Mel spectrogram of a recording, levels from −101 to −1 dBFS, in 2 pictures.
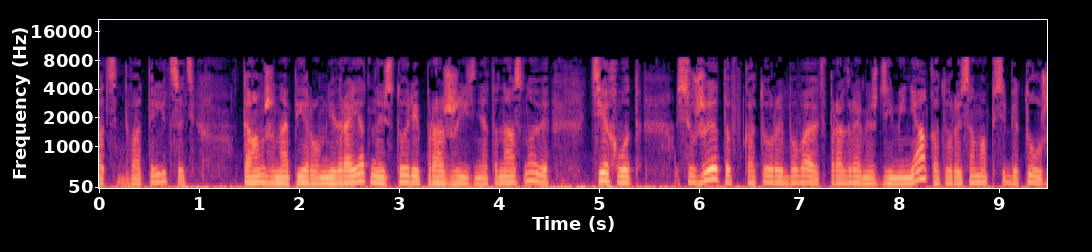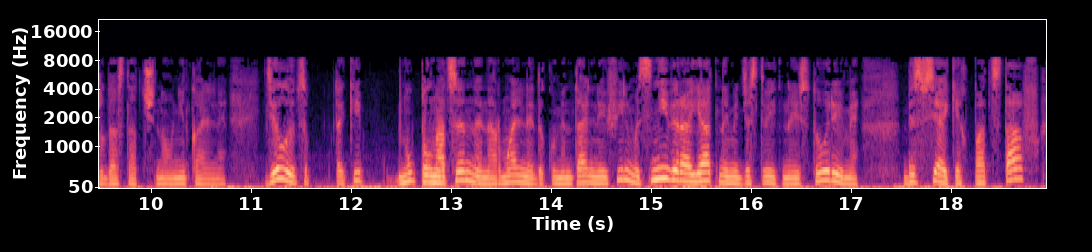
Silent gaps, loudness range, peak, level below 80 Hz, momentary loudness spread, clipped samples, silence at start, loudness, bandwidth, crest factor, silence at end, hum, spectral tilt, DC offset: none; 4 LU; -6 dBFS; -36 dBFS; 11 LU; under 0.1%; 0 s; -22 LUFS; 8.8 kHz; 16 dB; 0 s; none; -6.5 dB/octave; under 0.1%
